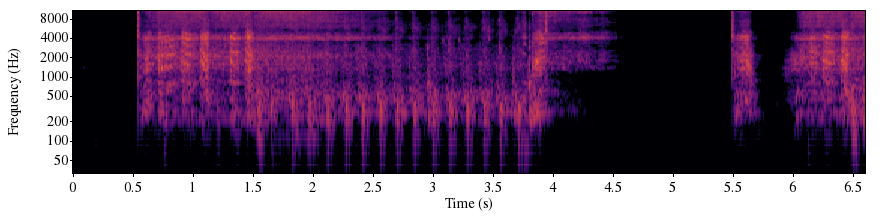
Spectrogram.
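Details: 1995 Bayou 300 4x4 ATV in neutral: it fires and runs roughly with uneven, stumbling pulses, dies after a few seconds, then restarts briefly. Owner suspects low or no gas. Hard starting and stalling.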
